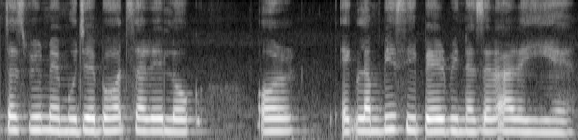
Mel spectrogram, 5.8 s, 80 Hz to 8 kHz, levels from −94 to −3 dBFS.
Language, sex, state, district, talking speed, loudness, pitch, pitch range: Hindi, female, Arunachal Pradesh, Lower Dibang Valley, 165 wpm, -15 LUFS, 220 Hz, 215-230 Hz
